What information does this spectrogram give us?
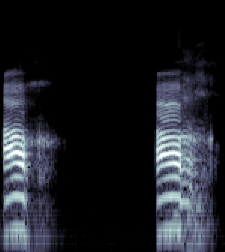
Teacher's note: istilla itu mengangkatnya pangkal lidah atau anak lidah ke atas langit-langit atas bagian dalam · masih ada jarak artinya ada jarak antara lidah dan langit-langit atas ada rongga ada celah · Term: infitah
